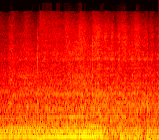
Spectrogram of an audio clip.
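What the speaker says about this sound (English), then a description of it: "We're just getting the car warm, but listen to this." A rebuilt Mazda Miata engine warming up: a close, loud idle rises into a short rev and drops back, with a throaty burble under it, no talk.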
